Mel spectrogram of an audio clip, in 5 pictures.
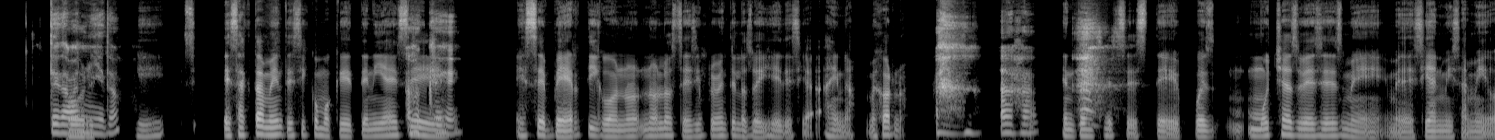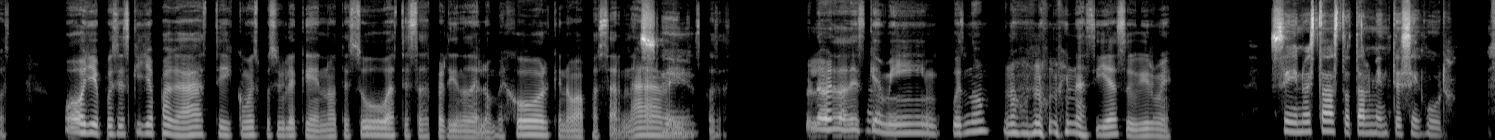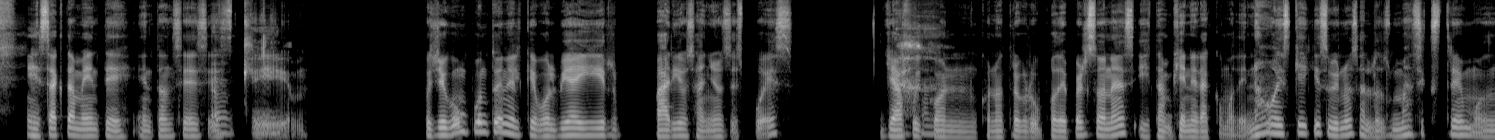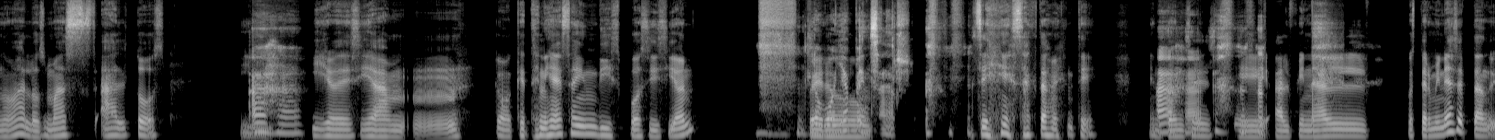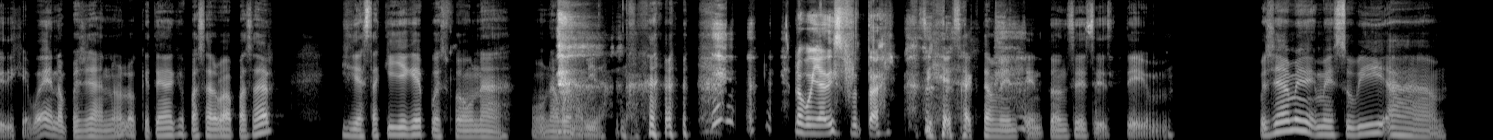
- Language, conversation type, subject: Spanish, podcast, ¿Alguna vez un pequeño riesgo te ha dado una alegría enorme?
- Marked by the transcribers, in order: giggle; laughing while speaking: "exactamente"; chuckle; other background noise; chuckle; laugh; chuckle; chuckle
